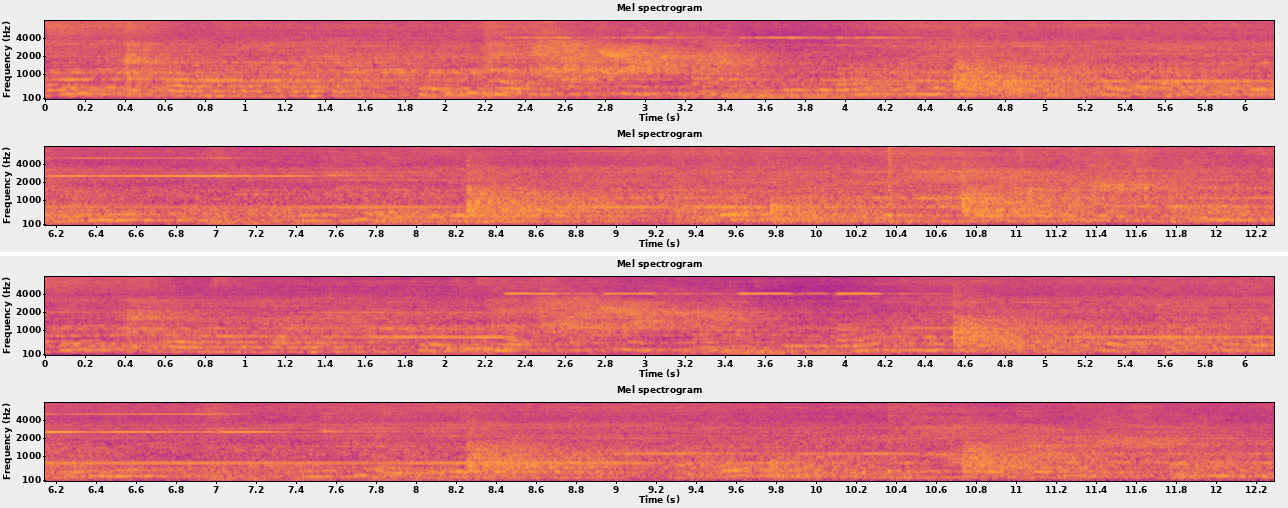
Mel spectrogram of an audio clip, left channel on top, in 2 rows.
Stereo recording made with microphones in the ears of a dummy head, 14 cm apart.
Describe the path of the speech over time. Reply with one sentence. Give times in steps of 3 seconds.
In this clip you hear the speech on the right from 0 s, in the centre from 3 s and on the left from 6 s.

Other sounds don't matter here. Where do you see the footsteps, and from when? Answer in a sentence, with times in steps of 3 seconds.
In this clip you hear the footsteps not at all from 0 s, on the right from 3 s, in the centre from 6 s and on the left from 9 s.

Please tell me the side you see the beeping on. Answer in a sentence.
You can hear the beeping on the right.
